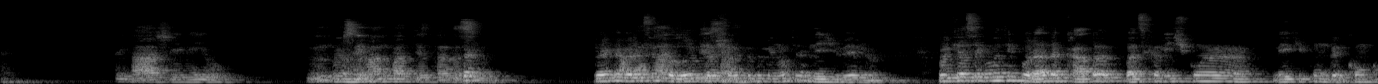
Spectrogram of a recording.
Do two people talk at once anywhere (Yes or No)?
Yes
